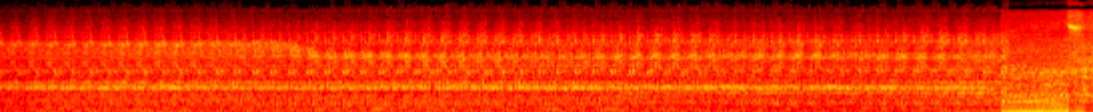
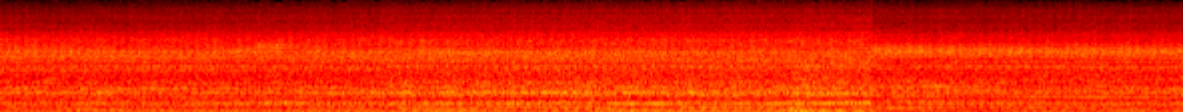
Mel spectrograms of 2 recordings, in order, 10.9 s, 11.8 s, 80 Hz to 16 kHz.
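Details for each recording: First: High-mileage Toyota engine, over 300,000 km, at idle: light, quick top-end ticking clatter present hot or cold, at any speed; valvetrain noise from oil sludge, before engine flush. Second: High-mileage Toyota, over 300,000 km, after second engine flush with new filter and oil: steady, even idle, smooth hum, no top-end ticking or tapping; top-end noise massively reduced.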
